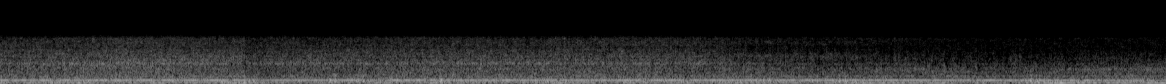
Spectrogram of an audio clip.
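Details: BMW E46 rough idle that the owner links to a DSC problem: steady idle with a low, uneven shake underneath and a faint flutter in the exhaust note; cause not yet confirmed.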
